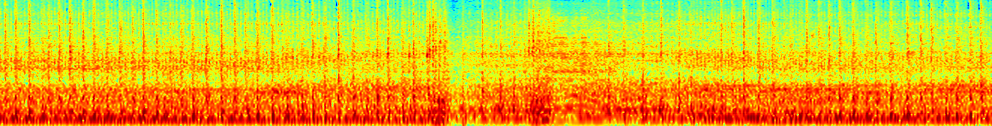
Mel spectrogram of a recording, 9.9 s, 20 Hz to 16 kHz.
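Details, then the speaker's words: Yamaha AT-1 to CT-1 conversion two-stroke at first startup after carburetor fix and oil pump priming, choke on, premix plus oil pump: crisp, fast even popping, brief throttle blip midway, then settles back to steady idle; normal idle. "Sounds pretty good. Okay guys, there you have it. The AT-1 to CT-1 runs. Sounds pretty reasonable."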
